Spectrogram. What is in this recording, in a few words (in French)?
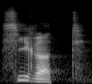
"siratte", patois jura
